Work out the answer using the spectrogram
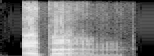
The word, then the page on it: epergne: British English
